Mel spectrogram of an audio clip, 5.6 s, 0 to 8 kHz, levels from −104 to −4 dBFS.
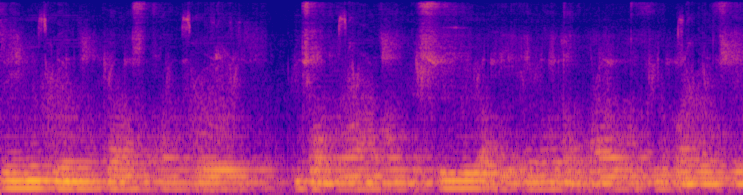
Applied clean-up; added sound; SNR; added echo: neural separator model SepFormer DNS4.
